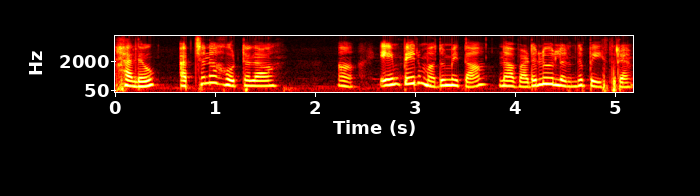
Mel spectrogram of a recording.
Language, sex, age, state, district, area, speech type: Tamil, female, 18-30, Tamil Nadu, Cuddalore, urban, spontaneous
